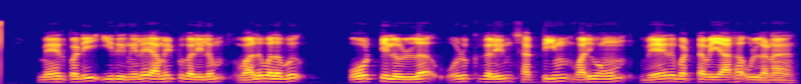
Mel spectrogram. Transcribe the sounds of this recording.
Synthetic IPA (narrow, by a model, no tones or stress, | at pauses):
meːrpɐɽiʔɪðɯnɪlɐɪɐmɐɪpːɯɣɐɭɪlɯmʋɐɭɯʋɐɭɐʋɯ | oːʈːɪlɯɭːɐɔ̰ɻɯkːɯɣɐɭɪnʃɐk̚t̪ɪjɯmʋɐɽɪʋɐmɯmʋeːɾɯpɐʈːɐʋɐjaːɣɐʔʊɭːɐnɐ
